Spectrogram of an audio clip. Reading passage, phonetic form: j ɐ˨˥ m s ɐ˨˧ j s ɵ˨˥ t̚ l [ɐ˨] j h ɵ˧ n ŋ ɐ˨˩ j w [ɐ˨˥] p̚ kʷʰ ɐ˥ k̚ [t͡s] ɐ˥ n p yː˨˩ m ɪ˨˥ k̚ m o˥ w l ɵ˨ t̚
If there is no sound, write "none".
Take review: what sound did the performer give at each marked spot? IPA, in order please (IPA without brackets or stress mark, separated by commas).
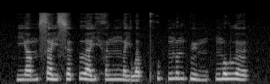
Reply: ɐ˨, ɐ˨˥, n̪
